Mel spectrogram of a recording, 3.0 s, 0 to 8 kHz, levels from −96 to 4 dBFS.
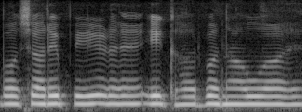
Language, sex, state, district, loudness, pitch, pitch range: Hindi, female, Chhattisgarh, Raigarh, -24 LUFS, 215 Hz, 210-220 Hz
